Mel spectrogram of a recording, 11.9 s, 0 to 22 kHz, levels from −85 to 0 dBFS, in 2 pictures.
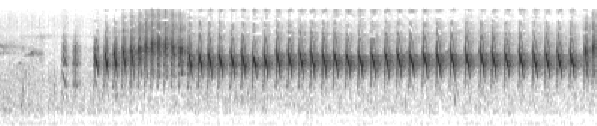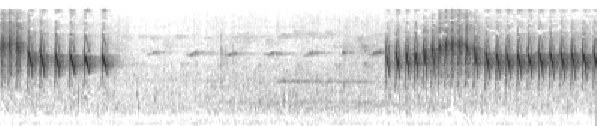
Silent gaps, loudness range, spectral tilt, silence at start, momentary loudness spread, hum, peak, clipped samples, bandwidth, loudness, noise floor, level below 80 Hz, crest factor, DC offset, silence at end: none; 7 LU; 7.5 dB/octave; 0.3 s; 4 LU; none; -6 dBFS; under 0.1%; 16 kHz; -16 LUFS; -55 dBFS; under -90 dBFS; 16 dB; under 0.1%; 0 s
